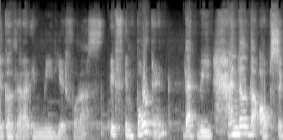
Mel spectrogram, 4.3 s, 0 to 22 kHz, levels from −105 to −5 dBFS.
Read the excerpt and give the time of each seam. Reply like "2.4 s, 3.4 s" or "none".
1.6 s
